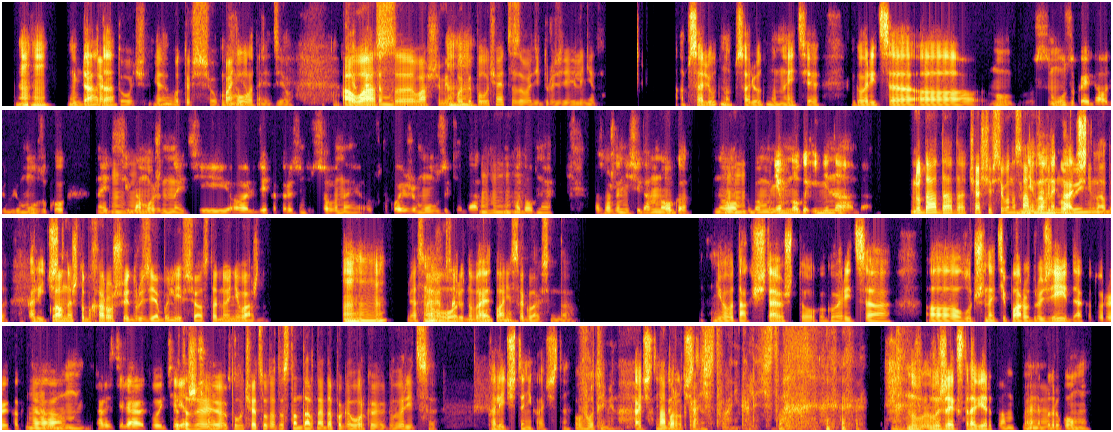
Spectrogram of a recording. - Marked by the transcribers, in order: tapping; stressed: "не надо"; other background noise; chuckle
- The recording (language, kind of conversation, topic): Russian, unstructured, Как хобби помогает заводить новых друзей?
